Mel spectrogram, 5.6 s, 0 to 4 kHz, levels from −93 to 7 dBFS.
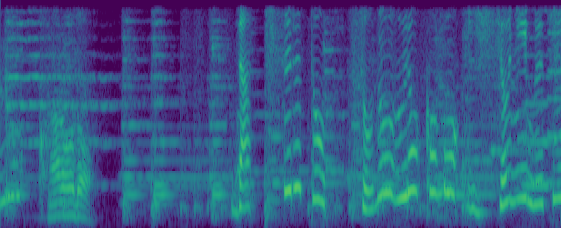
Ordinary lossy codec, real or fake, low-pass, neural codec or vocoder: none; fake; 3.6 kHz; codec, 16 kHz, 6 kbps, DAC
